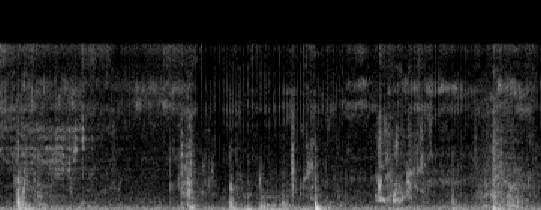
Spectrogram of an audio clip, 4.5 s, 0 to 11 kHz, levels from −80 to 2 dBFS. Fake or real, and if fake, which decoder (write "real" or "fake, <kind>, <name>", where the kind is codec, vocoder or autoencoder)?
fake, vocoder, Vocos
